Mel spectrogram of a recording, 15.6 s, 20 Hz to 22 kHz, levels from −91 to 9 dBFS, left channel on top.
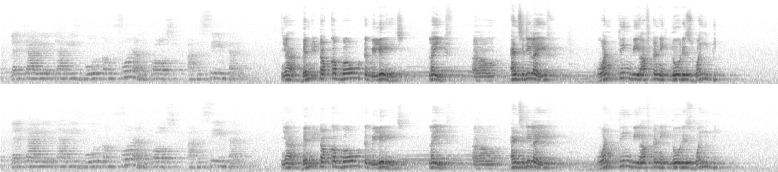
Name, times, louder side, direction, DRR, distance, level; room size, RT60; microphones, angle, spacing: voice 1, 0.2-3.4 3.7-4.9, left 2 dB, 25° left, -9 dB, 4.9 m, -46 dB
voice 2, 5.6-8.0 8.6-9.0 9.4-9.9 10.2-11.0 11.9-14.3, left 3 dB, 50° left, 7 dB, 0.7 m, -28 dB
sound 1, 7.5-13.3, equal, 25° right, 2.8 m, -53 dB
20.0 x 11.0 x 5.1 m, 1.2 s
head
